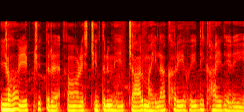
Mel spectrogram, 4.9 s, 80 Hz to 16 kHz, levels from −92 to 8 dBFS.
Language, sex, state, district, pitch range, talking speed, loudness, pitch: Hindi, male, Uttarakhand, Tehri Garhwal, 140-155 Hz, 195 wpm, -19 LUFS, 150 Hz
